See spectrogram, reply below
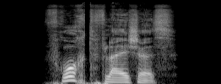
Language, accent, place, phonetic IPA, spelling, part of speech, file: German, Germany, Berlin, [ˈfʁʊxtˌflaɪ̯ʃəs], Fruchtfleisches, noun, De-Fruchtfleisches.ogg
- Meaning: genitive singular of Fruchtfleisch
